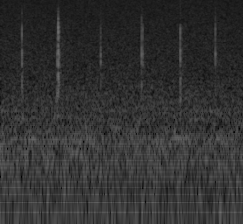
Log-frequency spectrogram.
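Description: Small stamps carved with Chinese symbols for love, health, longevity and good luck are clicked together six times. Each contact makes a light, sharp, high-pitched click that dies away almost instantly, with quiet gaps between them.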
